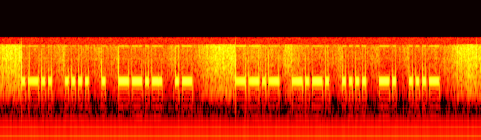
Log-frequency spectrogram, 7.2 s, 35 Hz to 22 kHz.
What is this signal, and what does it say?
Morse code, heard as a keyed tone, about 24 wpm, 540 Hz. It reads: LHEQA QCHNV
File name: 4.440-CW-in-USB-niet-mee-te-lezen-15-06-2012-1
